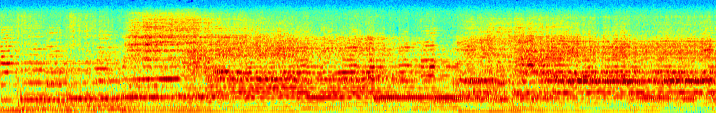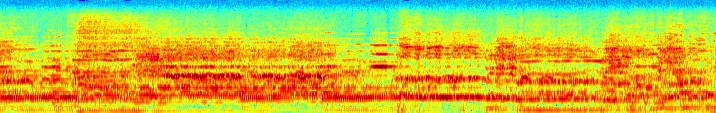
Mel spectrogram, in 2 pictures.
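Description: A stage cast singing together as a chorus with musical accompaniment, in sustained sung phrases.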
